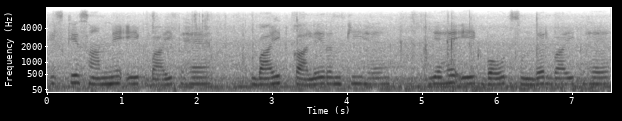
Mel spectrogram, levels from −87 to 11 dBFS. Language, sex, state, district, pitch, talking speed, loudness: Hindi, male, Punjab, Fazilka, 180 Hz, 130 wpm, -16 LUFS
